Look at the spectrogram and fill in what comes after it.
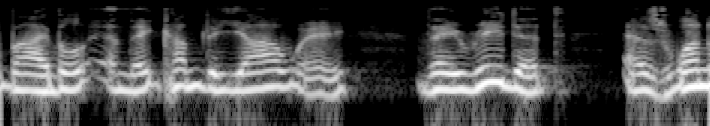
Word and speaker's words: Yahweh: That means Jehovah, or the Hebrew pronunciation is Yahweh.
